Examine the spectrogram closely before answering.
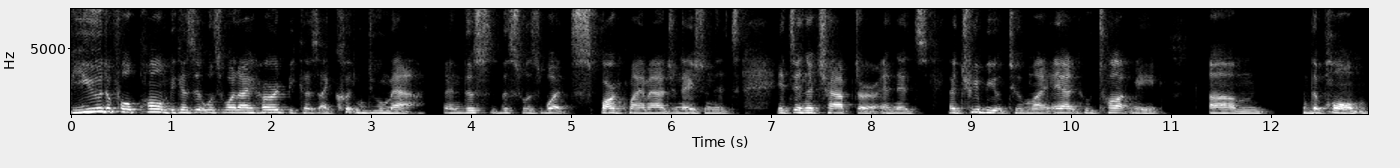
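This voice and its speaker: The speaker talks at a moderate pace with an American accent. The voice is somewhat breathy, with ordinary pitch variation. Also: woman, very deep, low pitch for a woman. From US, Cantonese Chinese American family. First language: Cantonese. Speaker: author. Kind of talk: webinar conversation.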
